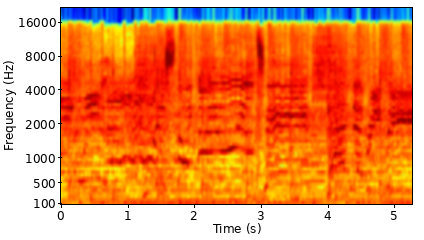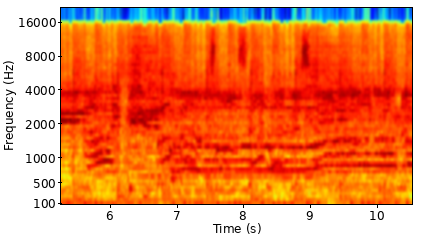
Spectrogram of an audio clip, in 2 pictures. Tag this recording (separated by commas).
Progressive rock, Music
